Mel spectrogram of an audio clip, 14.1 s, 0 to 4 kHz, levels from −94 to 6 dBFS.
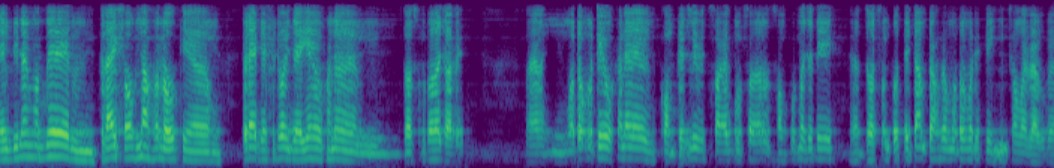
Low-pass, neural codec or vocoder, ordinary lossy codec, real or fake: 3.6 kHz; codec, 24 kHz, 1 kbps, SNAC; none; fake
